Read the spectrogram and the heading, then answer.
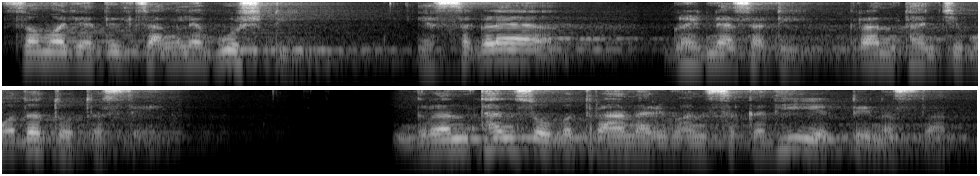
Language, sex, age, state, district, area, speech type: Marathi, male, 45-60, Maharashtra, Ahmednagar, urban, spontaneous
